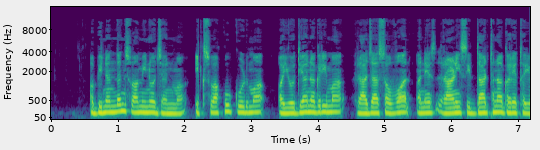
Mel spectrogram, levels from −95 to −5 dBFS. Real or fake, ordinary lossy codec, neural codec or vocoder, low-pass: real; MP3, 48 kbps; none; 14.4 kHz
